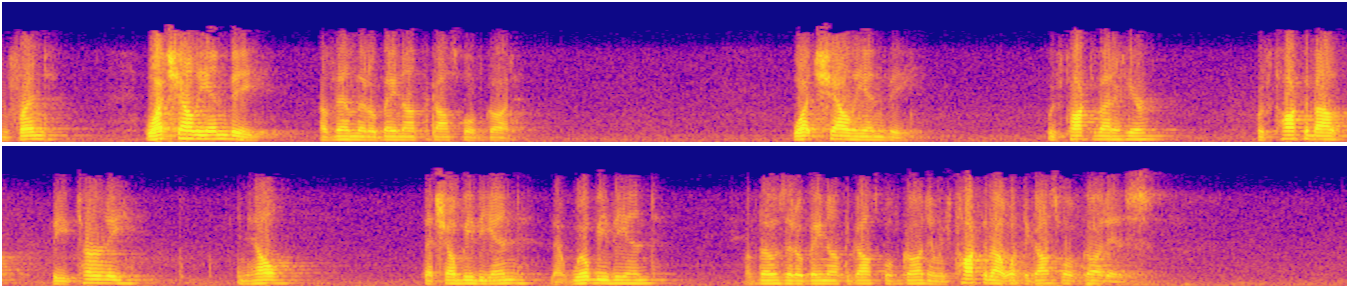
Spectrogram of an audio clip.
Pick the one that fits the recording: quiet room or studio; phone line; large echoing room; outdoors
large echoing room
